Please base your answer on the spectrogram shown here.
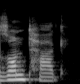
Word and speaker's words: Sonntag: Der Sonntag, der Sonntag. 자, 지금도 손탁이 아니라 Sonntag이라고 발음한 점.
